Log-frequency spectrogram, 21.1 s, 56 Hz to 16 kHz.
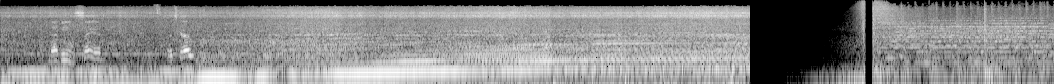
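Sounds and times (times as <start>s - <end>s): outboard motor accelerating: 0.0s - 15.0s.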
